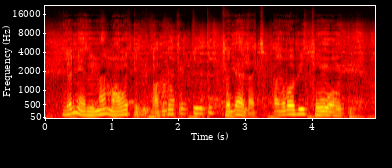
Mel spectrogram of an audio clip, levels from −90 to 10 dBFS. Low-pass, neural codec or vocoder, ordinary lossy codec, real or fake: none; codec, 44.1 kHz, 1.7 kbps, Pupu-Codec; none; fake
